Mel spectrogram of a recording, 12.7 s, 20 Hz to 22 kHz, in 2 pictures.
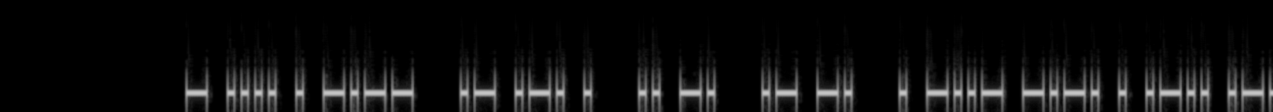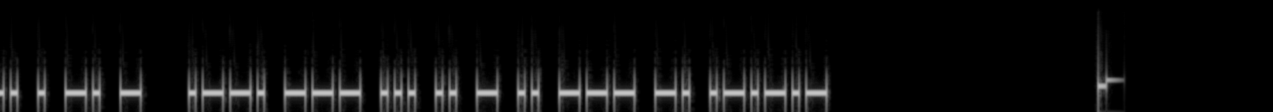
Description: Morse code, heard as a keyed tone, about 34 wpm, 700 Hz. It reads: THEY ARE IN AN EXCELLENT POSITION.
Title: Sentences from Top 1000 Words 35wpm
